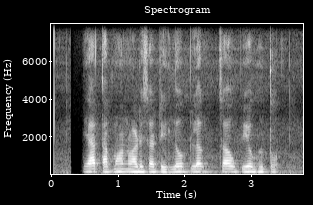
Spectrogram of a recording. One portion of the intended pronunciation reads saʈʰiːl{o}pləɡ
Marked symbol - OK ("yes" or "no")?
yes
